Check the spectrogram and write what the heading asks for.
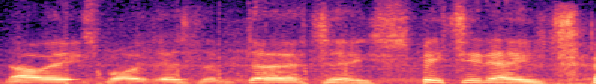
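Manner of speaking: high, loud imitation of a little girl; imitated telling-off, stretched at the end; scolding child. Daughter telling dad off afterwards, imitated high scolding. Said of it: "she's going to me after".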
